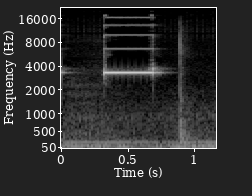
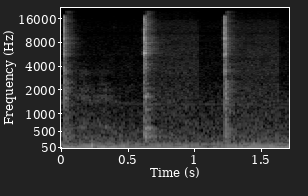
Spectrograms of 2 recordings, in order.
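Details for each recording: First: RP1002 agent release fire panel: a single high, shrill beep of about a third of a second over a quiet hum; a trouble alert because a thin bell field wire broke out of its terminal. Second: 1998 agent release (FM200) fire panel counting down after abort released: sharp, evenly spaced ticks about a hundred per minute in a quiet room before the relay clicks on and discharges; normal countdown.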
